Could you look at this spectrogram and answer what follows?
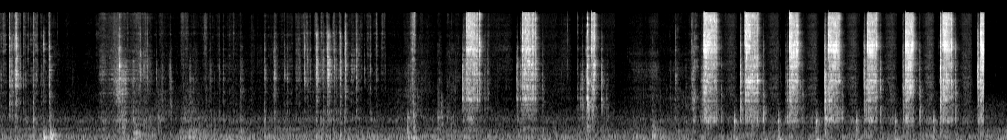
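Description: Wrench tightening nylock nuts onto the bolts through an aluminum reel box: quiet handling at first, then a run of short ratcheting strokes from about eight seconds in, coming quicker near the end.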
